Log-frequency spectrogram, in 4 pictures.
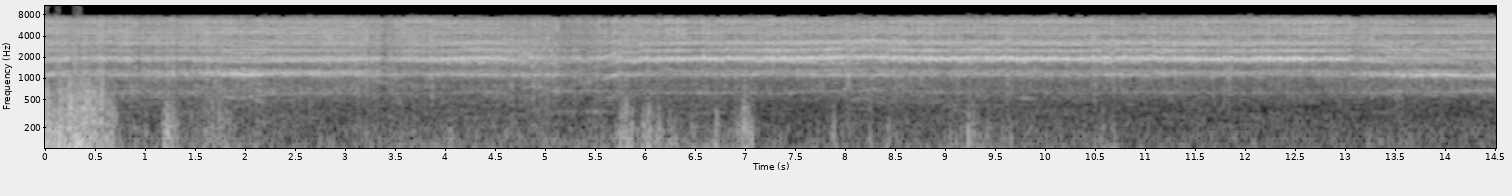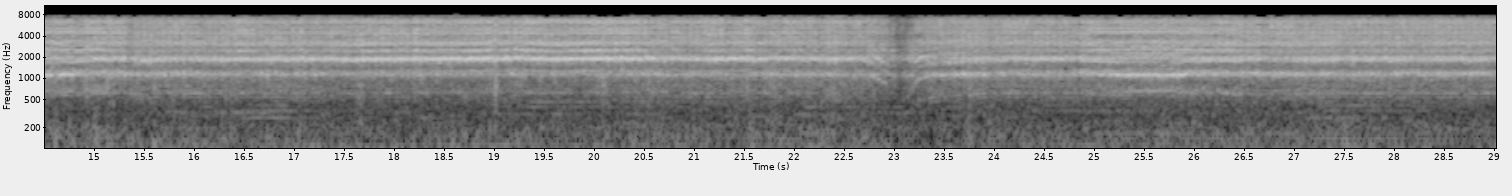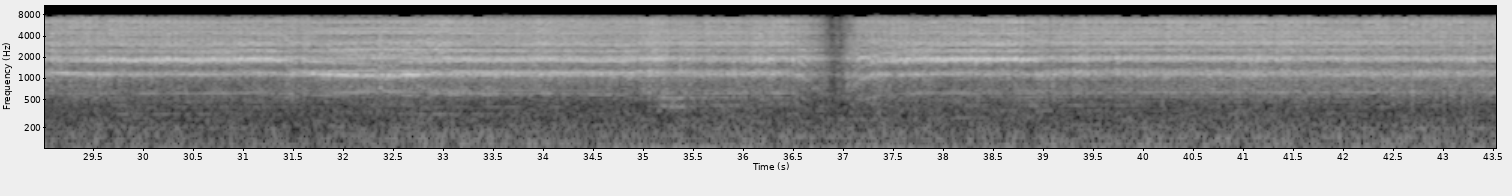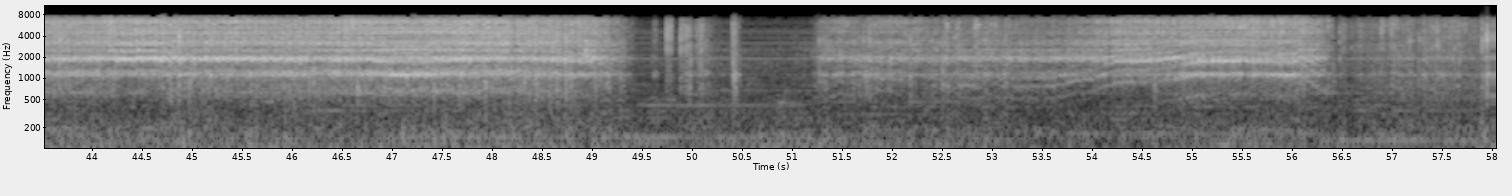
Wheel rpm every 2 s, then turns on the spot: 160, 160, 140, 160, 160, 160, 160, 160, 160, 160, 170, 120, 160, 160, 160, 160, 160, 160, 110, 160, 170, 170, 160, 160, 90, 30, 70, 120, 40.
56-58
